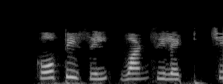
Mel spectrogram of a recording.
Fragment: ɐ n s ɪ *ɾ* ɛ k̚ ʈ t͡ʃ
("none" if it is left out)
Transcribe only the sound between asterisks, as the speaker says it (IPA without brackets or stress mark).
l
